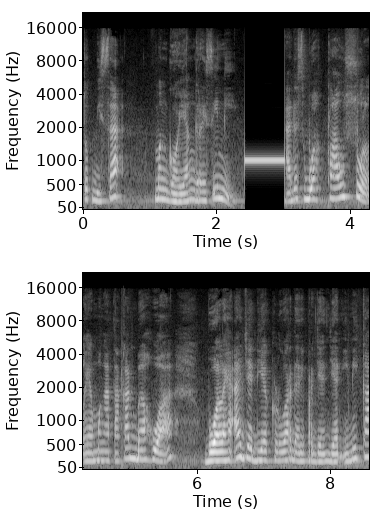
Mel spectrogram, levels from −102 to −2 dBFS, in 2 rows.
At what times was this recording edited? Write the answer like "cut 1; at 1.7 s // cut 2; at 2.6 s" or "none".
cut 1; at 2.8 s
